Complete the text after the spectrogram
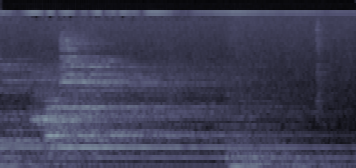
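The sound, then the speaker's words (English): Big and little bells ring as part of an instrumental ensemble with cymbals, drums and a gong, giving sustained, layered metallic tones at a steady moderate level with no voices. “the instruments get to do a solo with the big bells and the little bells, the cymbals, the drums, the gong”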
